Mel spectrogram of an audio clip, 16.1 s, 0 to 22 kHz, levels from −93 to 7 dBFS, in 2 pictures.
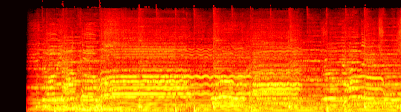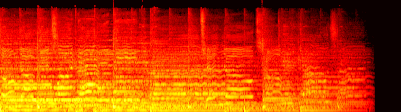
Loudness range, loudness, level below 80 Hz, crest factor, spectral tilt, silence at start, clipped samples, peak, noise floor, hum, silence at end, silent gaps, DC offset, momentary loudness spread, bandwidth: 9 LU; -14 LUFS; -28 dBFS; 14 dB; -6 dB/octave; 0.55 s; under 0.1%; 0 dBFS; -38 dBFS; none; 0.85 s; none; under 0.1%; 13 LU; 17 kHz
